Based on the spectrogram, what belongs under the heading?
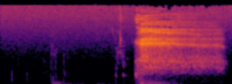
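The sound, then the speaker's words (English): A few soft clicks and a low muffled shuffle, like a quick sip of water, followed by a loud, breathy exhale lasting under a second. No one speaks. “Well, I'm going to take a sip of water because I'm kind of thirsty.”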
